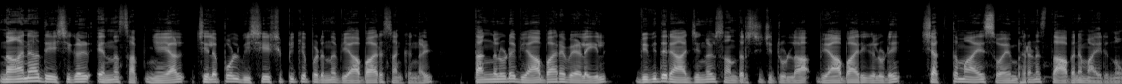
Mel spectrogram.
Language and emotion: Malayalam, neutral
